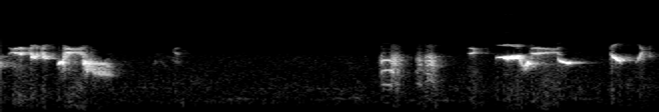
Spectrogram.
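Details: Oriental magpie-robin song used as a lure and training recording: a loud burst of warbled, slurred whistles, then a pause of about two seconds, then rapid chirps and bright rising-falling whistled notes. No other sounds.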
